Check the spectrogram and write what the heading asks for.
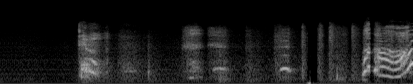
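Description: Short grunts and gasps of exertion from a fight, three brief cries about a second apart, then a quick run of sharp knocks and slaps near the end as blows land.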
